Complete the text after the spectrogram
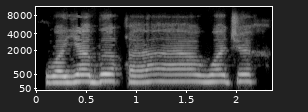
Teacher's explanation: you have to do a soft jerking sound on this ba sakin and the jim sakin as well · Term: qalqala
